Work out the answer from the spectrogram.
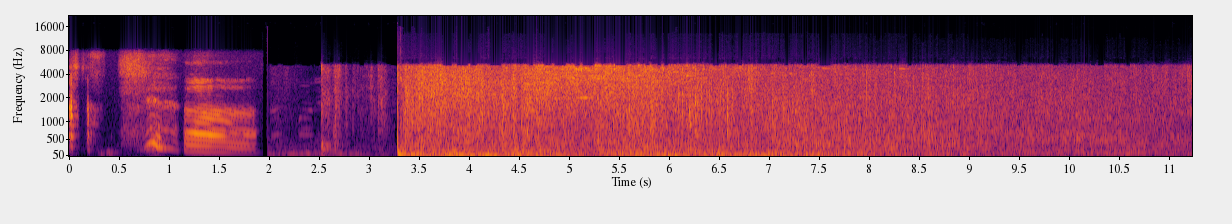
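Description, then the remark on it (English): A brief voice gives way to a sudden, loud explosion of a small house during a raid in Arizona, erupting into a sustained roaring rumble with crackling debris, slowly fading over several seconds. “I should just have the clip of an explosion of that of the little house exploding.”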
